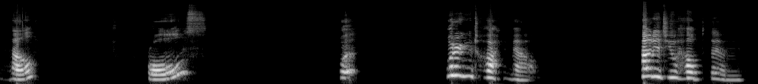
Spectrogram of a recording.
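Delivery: lightly acted incredulous questioning; demanding mom. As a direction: imitate a mother demanding answers, mildly. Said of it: "mom demanding".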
